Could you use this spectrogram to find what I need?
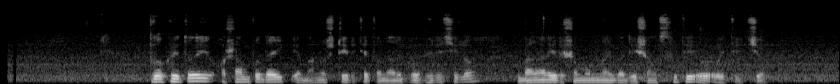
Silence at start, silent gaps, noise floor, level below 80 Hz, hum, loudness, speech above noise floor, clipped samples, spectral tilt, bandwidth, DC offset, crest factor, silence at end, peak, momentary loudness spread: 0.1 s; none; -46 dBFS; -52 dBFS; none; -24 LUFS; 23 dB; under 0.1%; -6.5 dB/octave; 11 kHz; under 0.1%; 20 dB; 0.05 s; -4 dBFS; 14 LU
